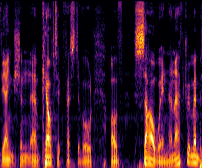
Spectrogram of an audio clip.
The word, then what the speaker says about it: Samhain: And the tradition originated with the ancient Celtic festival of Samhain. And I have to remember to pronounce that right, because Samhain, they actually spell it Samhain.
